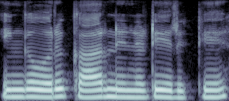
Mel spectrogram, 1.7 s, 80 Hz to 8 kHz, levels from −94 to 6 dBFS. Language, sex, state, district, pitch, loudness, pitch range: Tamil, female, Tamil Nadu, Nilgiris, 205 Hz, -12 LUFS, 200-210 Hz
